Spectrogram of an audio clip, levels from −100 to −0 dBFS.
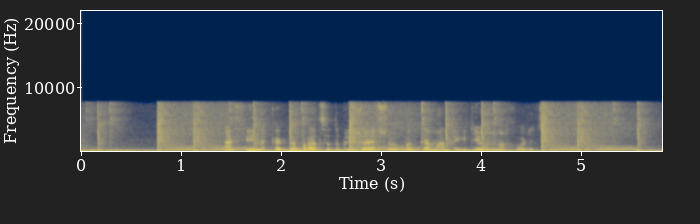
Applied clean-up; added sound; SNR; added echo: none; Bass drum / Snare drum / Drum kit; 1 dB; none.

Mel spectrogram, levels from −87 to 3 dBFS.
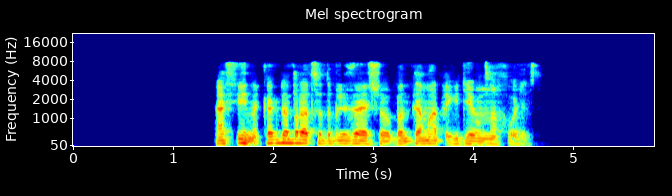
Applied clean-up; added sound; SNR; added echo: neural mask model Resemble Enhance denoiser.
